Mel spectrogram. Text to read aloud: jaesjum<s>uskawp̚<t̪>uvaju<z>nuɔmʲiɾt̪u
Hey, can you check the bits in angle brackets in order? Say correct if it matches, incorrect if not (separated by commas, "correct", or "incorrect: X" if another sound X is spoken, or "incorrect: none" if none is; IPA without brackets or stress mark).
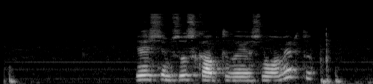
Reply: correct, correct, incorrect: s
